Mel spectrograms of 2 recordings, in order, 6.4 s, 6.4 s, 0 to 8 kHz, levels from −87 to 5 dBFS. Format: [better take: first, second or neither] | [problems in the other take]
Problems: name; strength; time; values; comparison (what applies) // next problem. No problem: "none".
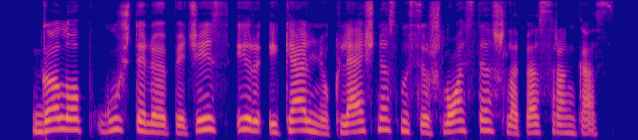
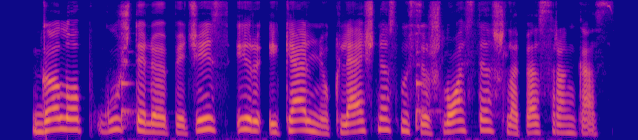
first | background sound (Bowed string instrument); 18 dB below the speech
